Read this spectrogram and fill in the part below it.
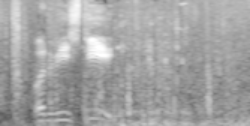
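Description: A horse's hooves clop on the ground.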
